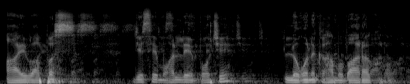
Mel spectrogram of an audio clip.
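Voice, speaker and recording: A low-pitched male preacher narrates a devotional story with lively energy, slipping into the characters' voices and turning to his listeners with questions. His voice carries the long reverb of a large gathering hall. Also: moderate pace. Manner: animated, acts out dialogue, questions the audience. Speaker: religious speaker at a devotional gathering. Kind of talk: sermon storytelling.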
